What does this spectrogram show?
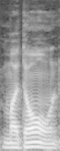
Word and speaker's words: Madone: I think I butchered this in the past. And then it's the Trek Madone. So it's a Madone. Well, it is a Trek Madone.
